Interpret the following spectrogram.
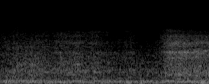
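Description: Quiet outdoor background noise with a steady low hum, and a breath drawn in near the end.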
